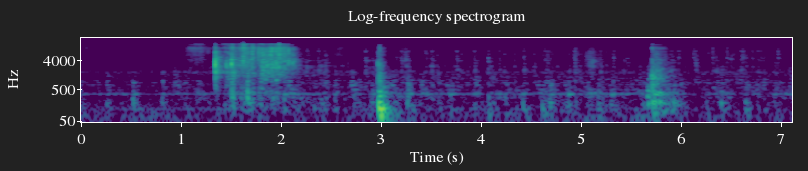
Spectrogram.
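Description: Garlic powder being shaken from its shaker over a pan of cream sauce: a short rattling shake about a second in, one sharp knock about three seconds in, and another brief shake near the end.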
